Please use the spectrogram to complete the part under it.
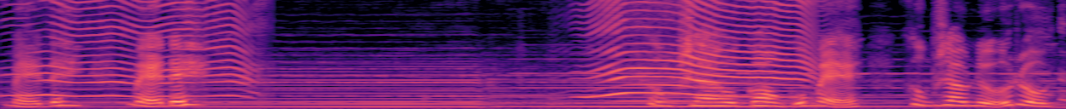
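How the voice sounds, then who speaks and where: A woman's voice: sits high, lively intonation, moderate pace, loud music behind the voice. A woman voicing a young, doting and anxious mother in a cartoon. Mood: tearful relief. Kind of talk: cartoon voice acting.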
